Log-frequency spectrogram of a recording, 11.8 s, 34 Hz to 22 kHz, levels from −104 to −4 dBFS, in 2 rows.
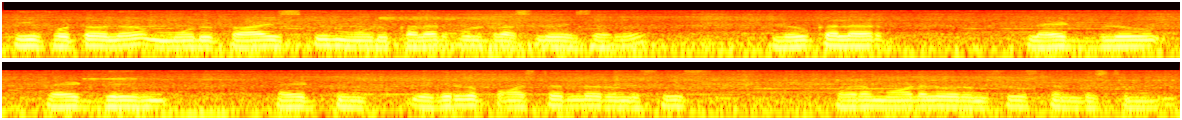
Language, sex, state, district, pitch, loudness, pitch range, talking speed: Telugu, male, Andhra Pradesh, Visakhapatnam, 135 Hz, -20 LUFS, 130-140 Hz, 70 wpm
